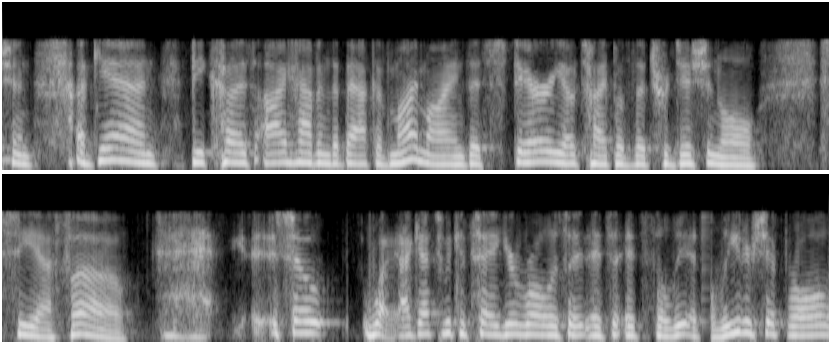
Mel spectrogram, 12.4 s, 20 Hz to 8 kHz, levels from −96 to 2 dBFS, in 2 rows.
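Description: Speech recorded through a call chain with several faults. The input gain was likely set far too high, so a fast limiter keeps pulling it down, producing gain pumping, with a swing of roughly 20 dB. Throughout, the iLBC codec, whose 30 ms frames fit its 13.33 kbps mode, cuts everything above 4 kHz and leaves the voice plainly rough and synthetic. From 2.21 to 3.87 s, just after "because I", a nearby 2G phone sending GSM signalling bursts is rectified by the audio circuit, giving a galloping dit-dit-dit of short buzzes at about 217 Hz, roughly 30 dB below the speech. Lost iLBC frames make the decoder fill the gaps by repeating the last pitch cycle with noise, heard as a brief held, buzzy vowel: a 30 ms gap at 9.12 to 9.16 s just before "I guess we could", and a 60 ms gap at 11.45 to 11.53 s right after "it's it's the", each recovering almost at once.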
